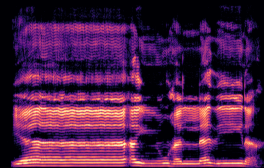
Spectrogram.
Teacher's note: یا ایھا الذین، یا ایھا الذین، یا کے اوپر کھڑا زبر ہے، کھڑا زبر کے اوپر مد منفصل ہے، کم سے کم 2 الف دال میں کھینچیں گے۔ حمزہ کو یا کے سامنے لائیں گے، یا کے اوپر تشدید زور دیں گے۔ ہا کو لام کے سامنے لائیں گے، الذین کے لام کے اوپر تشدید زور دیں گے۔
